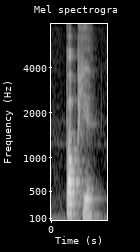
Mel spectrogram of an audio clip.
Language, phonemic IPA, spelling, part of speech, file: Dutch, /ˈpɑpjə/, papje, noun, Nl-papje.ogg
- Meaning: diminutive of pap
